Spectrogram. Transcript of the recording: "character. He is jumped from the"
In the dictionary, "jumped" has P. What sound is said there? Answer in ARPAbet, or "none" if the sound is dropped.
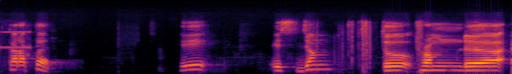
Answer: none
